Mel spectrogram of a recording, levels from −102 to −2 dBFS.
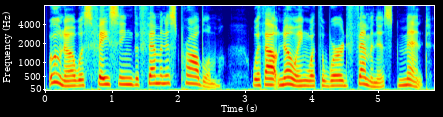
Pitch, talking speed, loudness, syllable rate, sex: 205 Hz, 135 wpm, -18 LUFS, 4.2 syllables/s, female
